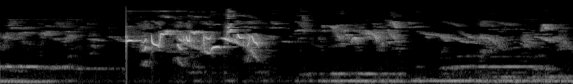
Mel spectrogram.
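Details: Great-billed seed finch, called a Goiano pardo bicudo: a sudden click, then a burst of quick warbled, twittering phrases, followed by softer scratchy trills, over a steady low hum and a thin held whistle-like tone.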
